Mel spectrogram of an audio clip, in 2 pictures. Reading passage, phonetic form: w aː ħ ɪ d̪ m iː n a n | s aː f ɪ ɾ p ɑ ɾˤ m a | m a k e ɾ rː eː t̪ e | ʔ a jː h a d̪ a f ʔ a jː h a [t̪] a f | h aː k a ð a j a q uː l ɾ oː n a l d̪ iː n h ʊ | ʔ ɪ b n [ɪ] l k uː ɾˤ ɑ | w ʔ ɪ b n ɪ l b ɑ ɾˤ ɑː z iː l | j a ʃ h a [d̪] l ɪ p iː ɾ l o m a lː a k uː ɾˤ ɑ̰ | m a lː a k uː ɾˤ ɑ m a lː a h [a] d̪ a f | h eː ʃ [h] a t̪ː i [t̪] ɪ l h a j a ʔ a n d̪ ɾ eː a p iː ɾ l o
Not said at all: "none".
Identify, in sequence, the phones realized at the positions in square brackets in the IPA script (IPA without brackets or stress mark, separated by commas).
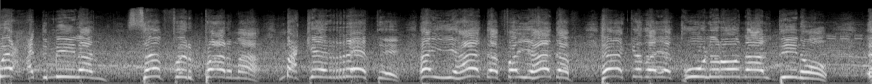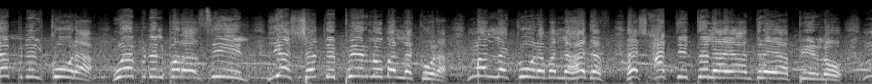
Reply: d̪, ɪ, d̪, a, ħ, t̪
